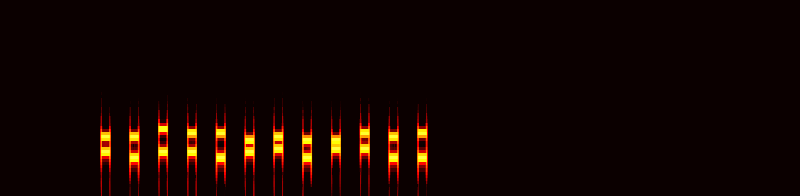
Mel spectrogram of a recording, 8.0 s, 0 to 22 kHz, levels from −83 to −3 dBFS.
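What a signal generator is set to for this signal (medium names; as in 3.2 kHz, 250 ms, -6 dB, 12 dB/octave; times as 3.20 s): DTMF "82C93701*#23", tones 86 ms, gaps 202 ms, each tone -20.5 dBFS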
